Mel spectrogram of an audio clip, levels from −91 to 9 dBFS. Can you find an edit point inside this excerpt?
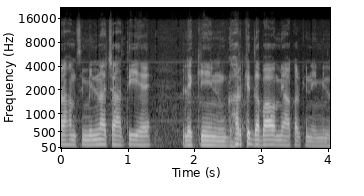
no; 0 cuts

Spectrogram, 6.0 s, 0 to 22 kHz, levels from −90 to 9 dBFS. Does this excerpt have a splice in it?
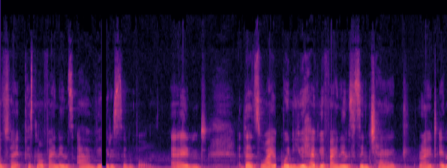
yes; 1 cut; at 3.7 s

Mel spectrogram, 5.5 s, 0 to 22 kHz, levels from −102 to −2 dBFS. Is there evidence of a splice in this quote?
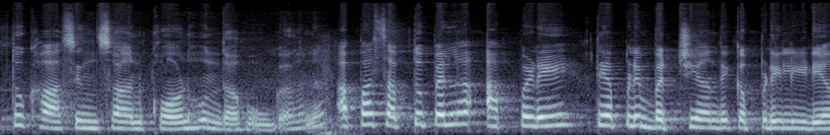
yes; 1 cut; at 2.1 s

